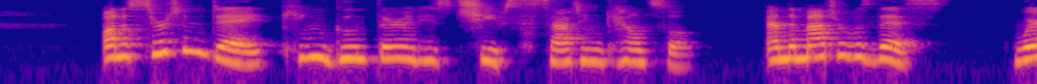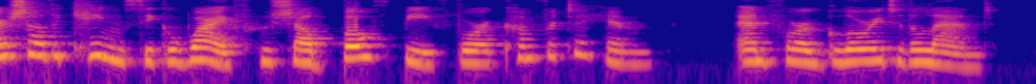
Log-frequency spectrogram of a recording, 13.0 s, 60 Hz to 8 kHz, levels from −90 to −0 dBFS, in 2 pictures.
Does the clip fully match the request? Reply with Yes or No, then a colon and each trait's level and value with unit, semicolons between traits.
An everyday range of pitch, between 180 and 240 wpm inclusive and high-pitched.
Yes: average, 4.6 semitones; average, 185 wpm; high, 235 Hz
